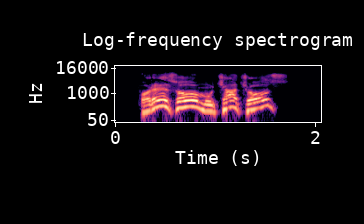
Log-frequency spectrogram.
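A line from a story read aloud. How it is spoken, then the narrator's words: Shouted over uproar. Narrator (Spanish): gritó el señor Weasley para hacerse oír por encima del tumulto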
